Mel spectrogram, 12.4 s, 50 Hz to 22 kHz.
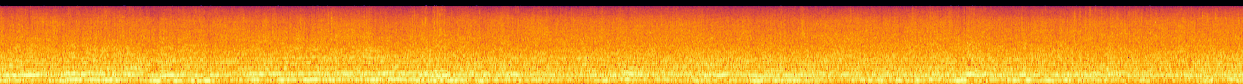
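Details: Honeybees swarming out on a large orientation flight as the sun returns after colder weather, 24 March 2024; a dense, continuous drone of many wings with steady hum bands, wavering gently in pitch throughout.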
